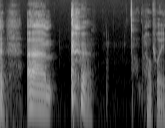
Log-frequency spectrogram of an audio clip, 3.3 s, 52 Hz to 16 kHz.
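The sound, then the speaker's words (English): Several coughs and throat-clearing sounds from someone who has been coughing repeatedly, coming in separate harsh bursts with short silences between them. “it's been like 3 episodes in a row that I've been coughing”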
